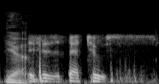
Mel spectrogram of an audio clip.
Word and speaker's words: Betws: Well, when you said Betus, because like Jeff said, the W is oo. Ooh. So like school is a double O. Yeah. This is Betus.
